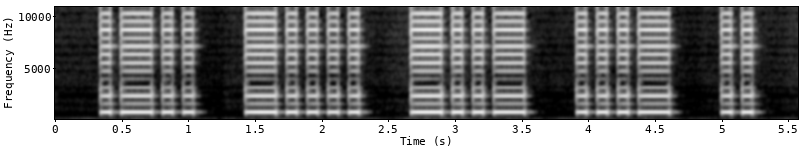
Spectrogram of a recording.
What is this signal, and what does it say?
Morse code, heard as a keyed tone, about 16 wpm, spaced as for 12 wpm, 790 Hz. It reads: L6XVI
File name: Code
